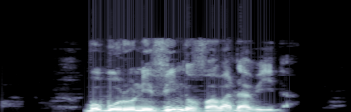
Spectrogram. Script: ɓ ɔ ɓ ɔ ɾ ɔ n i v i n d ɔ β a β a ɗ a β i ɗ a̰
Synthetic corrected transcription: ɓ ɔ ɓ ɔ ɾ ɔ n i v i n d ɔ v a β a ɗ a β i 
